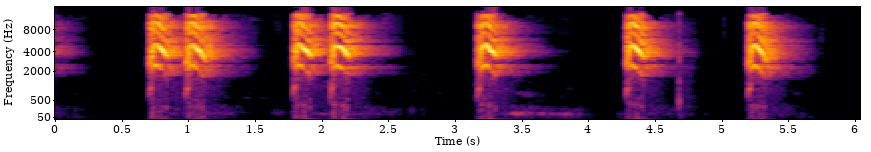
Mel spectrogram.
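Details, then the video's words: Rose-ringed parakeet natural call: loud, harsh, high squawks in quick pairs or singles, about one burst per second, with a slight rising-falling inflection. "Ringneck Parrot Natural voice"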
